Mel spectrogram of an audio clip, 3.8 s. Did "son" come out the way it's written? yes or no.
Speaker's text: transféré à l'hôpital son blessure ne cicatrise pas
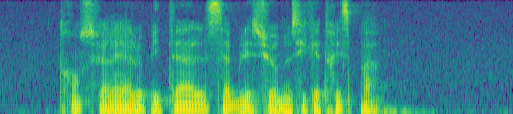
no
